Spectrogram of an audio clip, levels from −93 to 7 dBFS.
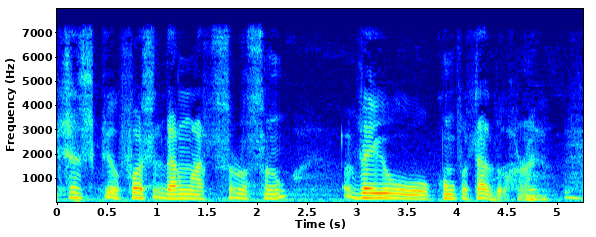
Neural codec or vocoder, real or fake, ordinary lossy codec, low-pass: none; real; none; 7.2 kHz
